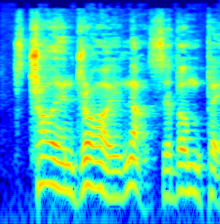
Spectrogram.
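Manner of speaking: shout with voice jolted and jarred repeatedly. Retelling how a mate shouted while slammed against the roof: imitating a jolted shout. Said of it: "his voice was coming out like that 'cause he was being slammed".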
